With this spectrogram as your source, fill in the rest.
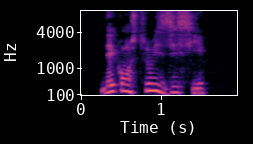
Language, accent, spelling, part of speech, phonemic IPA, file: French, Canada, déconstruisissiez, verb, /de.kɔ̃s.tʁɥi.zi.sje/, LL-Q150 (fra)-déconstruisissiez.wav
- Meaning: second-person plural imperfect subjunctive of déconstruire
